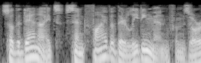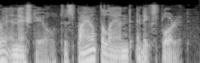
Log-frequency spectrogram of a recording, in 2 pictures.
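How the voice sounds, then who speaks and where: A man's voice: low-pitched, sing-song, moderate pace, breathy edge, no room sound, highs cut off. A man narrating scripture as a dramatised audiobook in a solemn storytelling manner. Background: music.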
